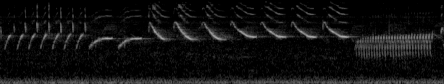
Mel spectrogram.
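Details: Belgian canary song meant to stimulate females and warm up males: quick rising chips accelerating into long sweeping downslurred whistles, ending in a harsh buzzy rattle.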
